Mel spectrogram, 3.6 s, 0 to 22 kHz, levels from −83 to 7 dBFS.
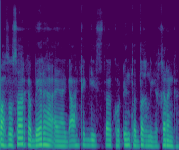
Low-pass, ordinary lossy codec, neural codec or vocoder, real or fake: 19.8 kHz; none; vocoder, 44.1 kHz, 128 mel bands, Pupu-Vocoder; fake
